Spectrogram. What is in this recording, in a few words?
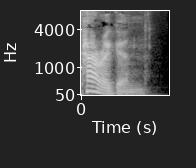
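"paragon", British English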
